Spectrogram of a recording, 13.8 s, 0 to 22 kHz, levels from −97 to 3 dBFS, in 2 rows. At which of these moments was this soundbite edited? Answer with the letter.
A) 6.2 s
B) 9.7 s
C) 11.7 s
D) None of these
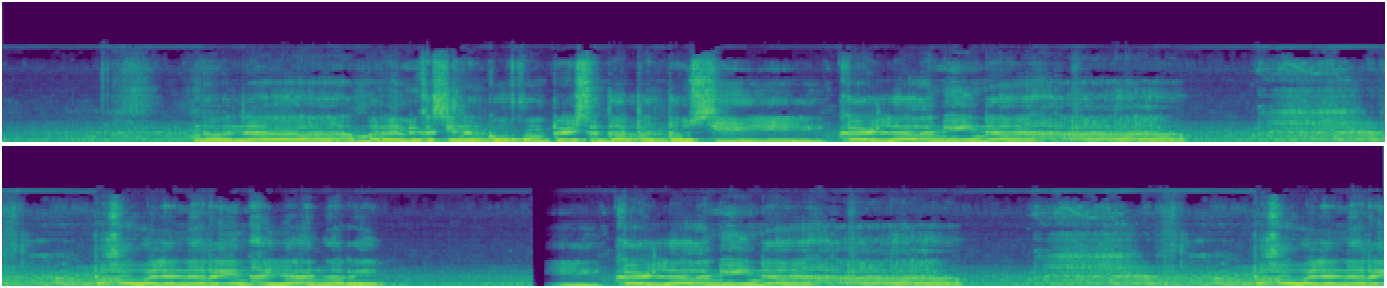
B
